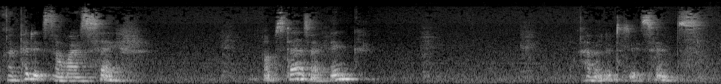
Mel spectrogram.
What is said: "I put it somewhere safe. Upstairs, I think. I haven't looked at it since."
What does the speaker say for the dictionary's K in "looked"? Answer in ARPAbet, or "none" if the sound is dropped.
none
